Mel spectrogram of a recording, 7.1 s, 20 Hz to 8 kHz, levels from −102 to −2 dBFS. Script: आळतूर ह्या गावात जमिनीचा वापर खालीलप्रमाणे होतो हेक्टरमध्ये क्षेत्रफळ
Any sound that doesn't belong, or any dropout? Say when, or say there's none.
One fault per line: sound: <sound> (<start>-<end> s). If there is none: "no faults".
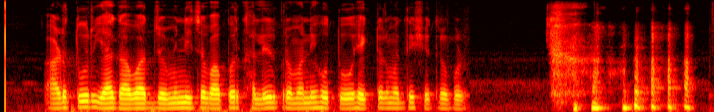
sound: laugh (5.5-7.0 s)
